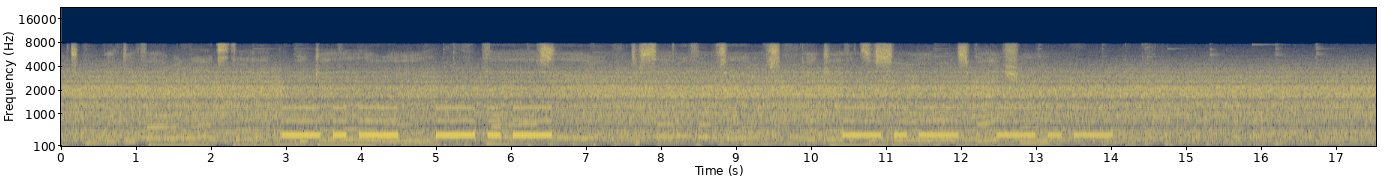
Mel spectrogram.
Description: Morse code, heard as a keyed tone, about 7 wpm, 400 Hz, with radio static. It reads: KK KK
